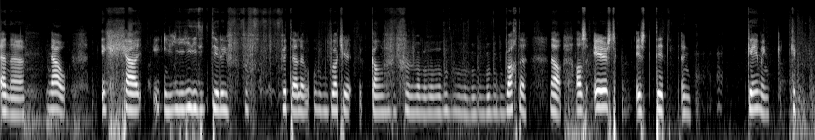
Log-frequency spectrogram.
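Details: Suspected stuttering in a Dutch-speaking gaming host, inferred only from his channel being named "Stuttering Games".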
